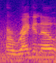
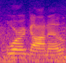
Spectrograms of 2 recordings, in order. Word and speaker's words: oregano: We would call it oregano in the States. However, here in Australia, it is pronounced oregano.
